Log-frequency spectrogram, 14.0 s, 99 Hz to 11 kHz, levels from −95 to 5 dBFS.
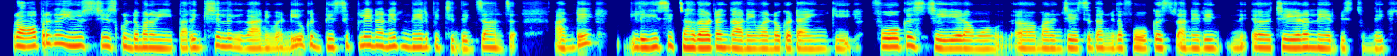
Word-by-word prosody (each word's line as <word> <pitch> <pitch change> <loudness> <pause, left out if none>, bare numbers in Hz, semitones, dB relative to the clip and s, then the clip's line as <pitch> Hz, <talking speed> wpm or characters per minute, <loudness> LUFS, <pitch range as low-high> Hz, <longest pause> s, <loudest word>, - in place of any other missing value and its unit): ప్రాపర్‌గా 245 +6 +4
యూస్ 240 -1 +1
చేసుకుంటే 225 -2 -1
మనం 200 -1 +2
ఈ - - -3 0.2
పరీక్షలకి 205 +2 -2
కానివ్వండి 95 0 -3
ఒక - - -3
డిసిప్లిన్ 240 +4 -1
అనేది 230 0 -1
నేర్పిచ్చిద్ది. 210 -3 -3
ఎగ్జామ్స్ 190 0 -3 0.5
అంటే 195 +8 0 0.5
లేచి 205 +3 +3
చదవటం 200 0 +6
కానివ్వండి, 185 0 0
ఒక 185 - +2
టైంకి 185 0 -5 0.4
ఫోకస్ 220 0 +5
చేయడము, 185 -1 +2 0.3
ఆహ్, 185 0 -1
మనం 190 -1 -1
చేసే 190 -1 0
దాని 195 -1 -2
మీద 195 +1 0
ఫోకస్ 195 - 0 0.2
అనేది 195 +1 -1 0.3
ని - - -5 0.2
ఆహ్, 195 -1 +3
చేయడం 200 0 +5
నేర్పిస్తుంది. 185 -1 -5
195 Hz, 135 wpm, -19 LUFS, 185-215 Hz, 0.5 s, చదవటం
